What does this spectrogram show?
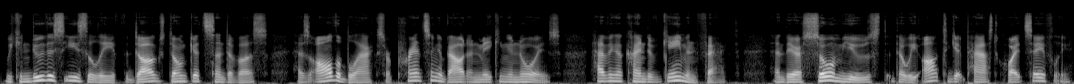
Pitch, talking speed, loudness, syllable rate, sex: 125 Hz, 245 wpm, -20 LUFS, 6.0 syllables/s, male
